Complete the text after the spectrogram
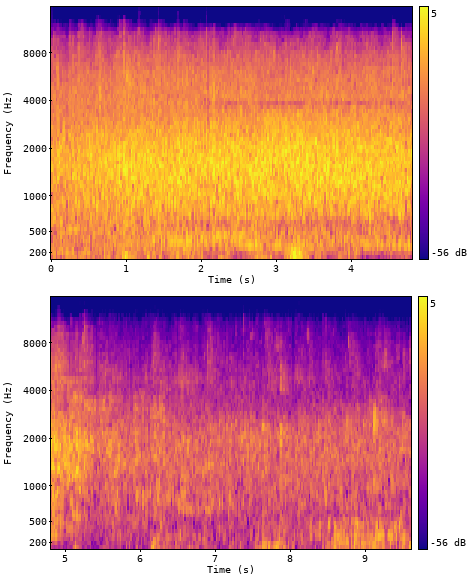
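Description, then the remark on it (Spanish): An audience claps together in praise of God in a dense, steady wave of applause for about five seconds, then the clapping thins into a quieter, lingering patter. No one speaks. “Denle un aplauso a ese Dios hermoso.”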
